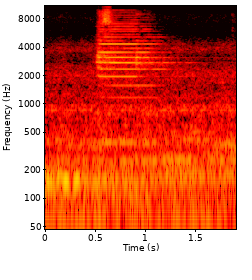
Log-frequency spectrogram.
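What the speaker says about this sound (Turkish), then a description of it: "Bu da Korna." A single car horn honks from around half a second onward for over a second, ringing clearly above steady low traffic rumble in a street in Eskişehir, Turkey.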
